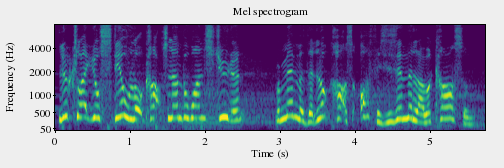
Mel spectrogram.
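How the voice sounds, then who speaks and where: A woman's voice: extremely high pitch, animated, moderate pace, in a large hall, over music. A woman playing a friendly, chatty, boyish schoolboy wizard in a video game. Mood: teasing, concerned.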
